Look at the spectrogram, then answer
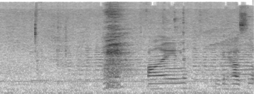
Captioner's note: sigh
